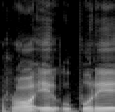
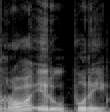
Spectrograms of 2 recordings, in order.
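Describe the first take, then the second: No difference in how they are said.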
